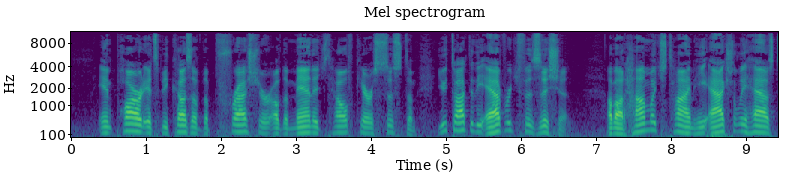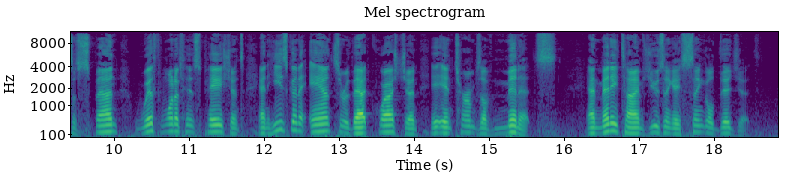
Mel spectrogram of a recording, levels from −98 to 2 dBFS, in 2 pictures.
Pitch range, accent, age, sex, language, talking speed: 135-170 Hz, American, 40-59, male, English, 160 wpm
